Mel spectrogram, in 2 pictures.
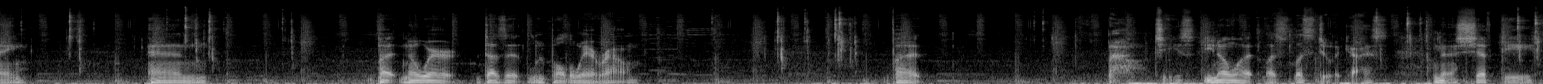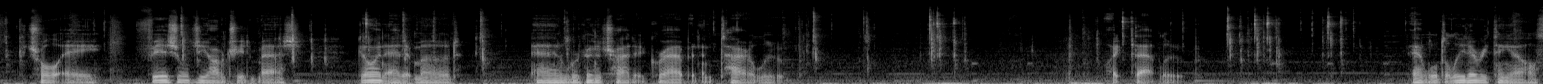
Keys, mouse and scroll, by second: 0.0 click, 0.9 middle click, 1.8 Tab, 2.2 shift+middle click, 7.8 shift+middle click, 8.4 alt+a, 8.5 middle click, 9.1 middle click, 10.3 click, 14.0 shift+d, 14.7 right click, 15.3 ctrl+a, 16.3 click, 17.2 Tab, 18.3 KP_Divide, 19.0 a, 19.6 shift+middle click, 19.7-20.4 scroll up 2, 20.4 shift+middle click, 21.0 scroll, 21.0 scroll down 1, 22.4 click, 23.3 scroll down 1, 23.7 middle click, 24.1 scroll up 1, 24.8 alt+z, 25.6-26.6 scroll down 1, 26.6 p, 27.1 click, 27.6 Tab, 28.1 alt+a, 28.4 click, 28.7 x, 28.8 click, 29.4 click, 29.9 middle click.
